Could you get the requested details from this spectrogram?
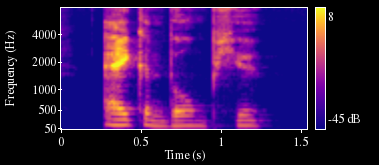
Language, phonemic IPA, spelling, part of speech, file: Dutch, /ˈɛikə(n)ˌbompjə/, eikenboompje, noun, Nl-eikenboompje.ogg
- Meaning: diminutive of eikenboom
